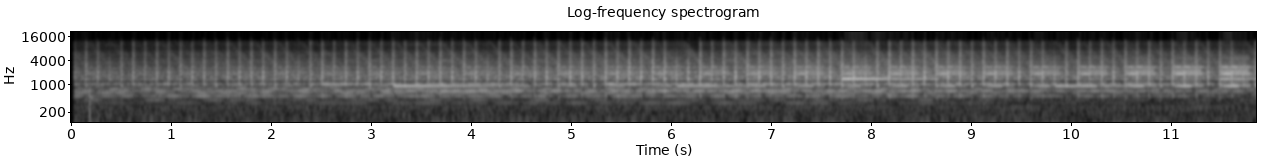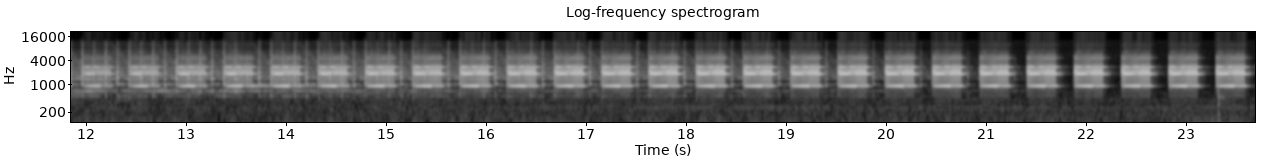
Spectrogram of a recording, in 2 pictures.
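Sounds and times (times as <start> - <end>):
accelerating alarm: 0.4 - 23.6.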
